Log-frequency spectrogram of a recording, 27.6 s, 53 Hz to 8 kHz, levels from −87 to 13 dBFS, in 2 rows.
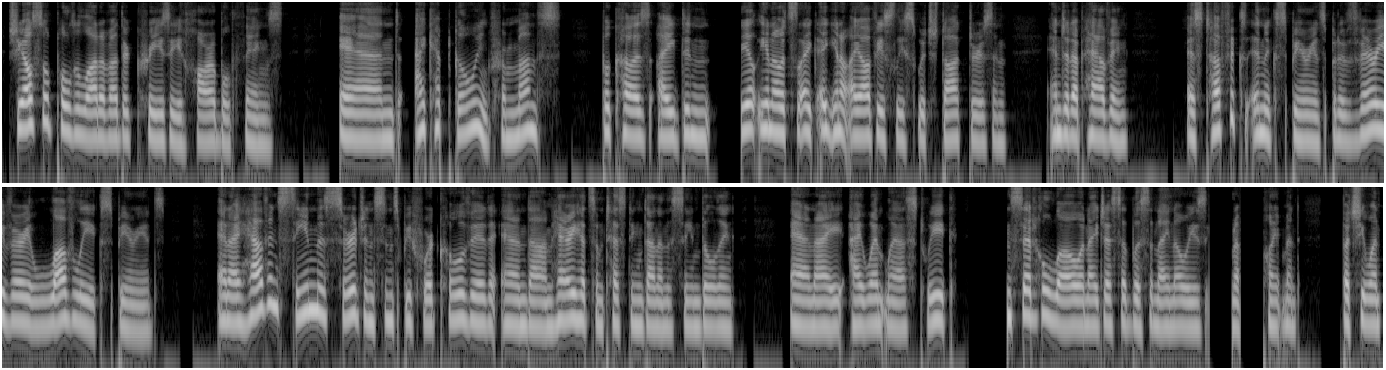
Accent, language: American, English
